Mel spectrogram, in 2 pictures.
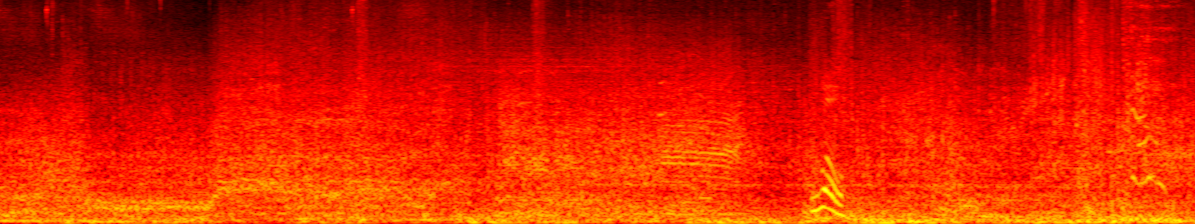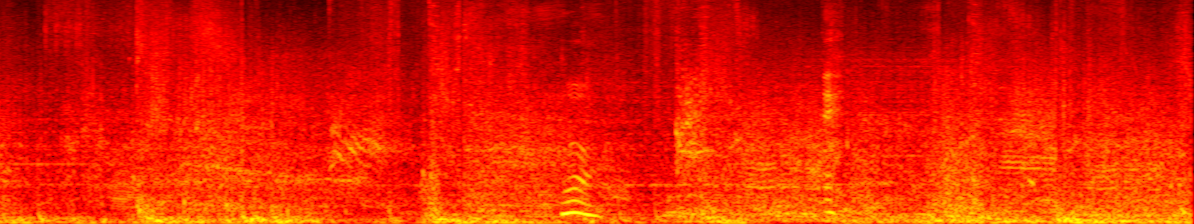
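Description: Metal clanks and crashes in a fight.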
